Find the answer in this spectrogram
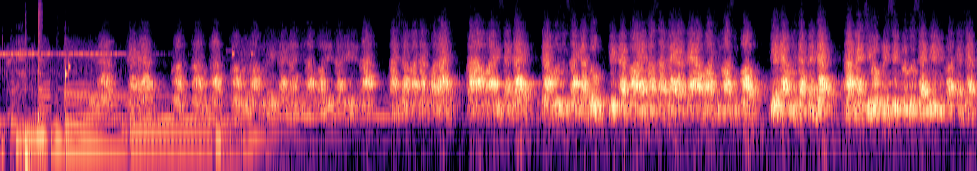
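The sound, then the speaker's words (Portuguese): A large group of police cadets at a PM Fluminense (Rio de Janeiro Military Police) graduation chants a loud, rhythmic battle cry in unison, forceful and sustained, after a brief low musical tone at the start. “Esse grito de guerra aí que a gente está ouvindo a da formatura de cadetes da PM Fluminense.”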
